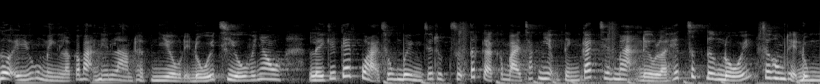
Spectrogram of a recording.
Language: Vietnamese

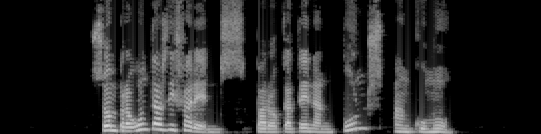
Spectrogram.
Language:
Catalan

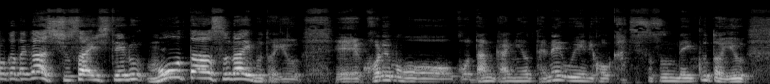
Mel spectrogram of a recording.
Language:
Japanese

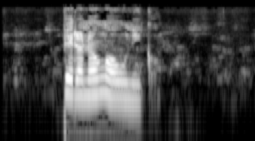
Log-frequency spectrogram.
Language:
Galician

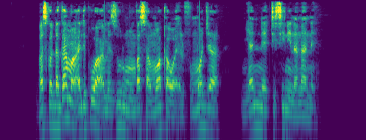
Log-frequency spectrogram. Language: Swahili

